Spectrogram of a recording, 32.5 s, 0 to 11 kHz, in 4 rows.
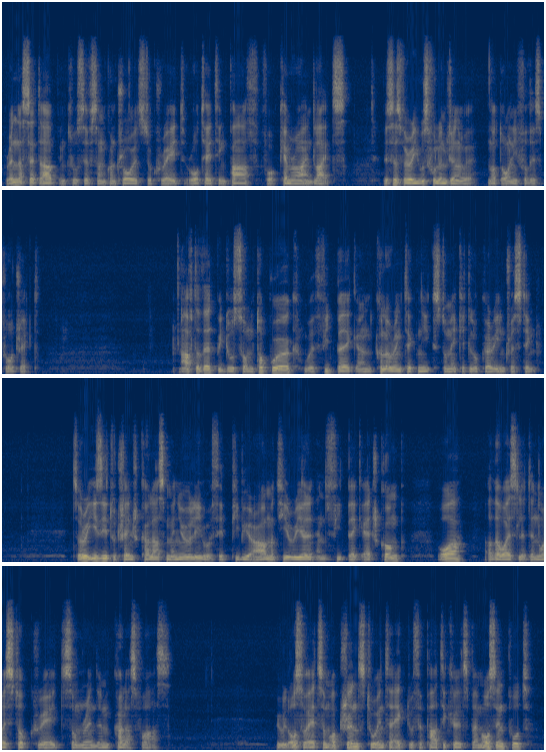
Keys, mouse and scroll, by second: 0.1-0.8 click, 1.2 scroll up 1, 1.6 click, 2.8-3.4 right drag, 7.1 scroll down 1, 7.6-8.3 click, 8.8 click, 9.3 scroll up 1, 10.0-10.9 click, 11.2 scroll down 1, 12.2-13.8 right drag, 14.6 scroll up 1, 15.2-15.8 drag, 28.9 scroll down 1, 29.6 click, 30.9 scroll up 1, 31.6 scroll down 1, 32.0 click.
